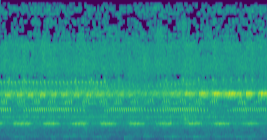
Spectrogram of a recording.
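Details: Cricket chirping, offered as a sleep aid, a rat repellent and a model for training cage birds. Short, bright chirps repeat about twice a second in an even pulse, over a continuous high ringing trill from other crickets.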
